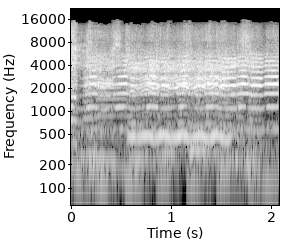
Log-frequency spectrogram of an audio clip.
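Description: Trad-jazz band music playing from a vinyl LP on a Dual 1215 turntable with a Shure M44G cartridge, over a steady beat. A wavering held note stands out from about half a second in for about a second.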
